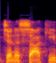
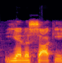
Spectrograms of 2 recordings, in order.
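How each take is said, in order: First: The name begins with a J sound. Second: The name begins with a Y sound. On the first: The speaker calls it wrong. "A lot of people will say Janasaki" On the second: The speaker calls it right. "the actual pronunciation may be pronounced like a Y"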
